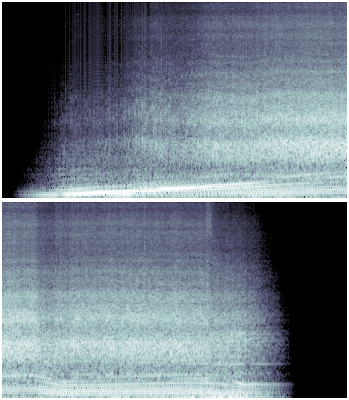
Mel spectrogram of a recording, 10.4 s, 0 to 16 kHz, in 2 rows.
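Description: A 2002 Mercedes-Benz SL55 AMG's supercharged V8 accelerating hard, rising in pitch for several seconds, then dropping sharply at a gear change and pulling on at a steadier pitch, with road and wind noise under it. The sound fades in at the start and fades out near the end.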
